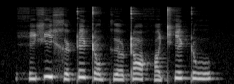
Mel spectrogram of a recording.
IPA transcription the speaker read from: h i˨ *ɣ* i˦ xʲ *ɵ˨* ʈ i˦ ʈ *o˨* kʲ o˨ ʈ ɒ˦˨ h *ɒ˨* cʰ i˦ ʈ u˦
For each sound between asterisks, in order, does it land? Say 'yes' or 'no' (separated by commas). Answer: no, no, yes, yes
